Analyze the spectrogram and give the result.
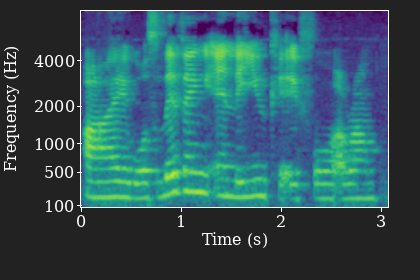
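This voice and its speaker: A woman from the Netherlands with a light Dutch accent, telling her own story in a vlog in an earnest, halting way with many pauses. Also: fairly low pitch, fairly bright tone, reverberant. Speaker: vlogger.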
